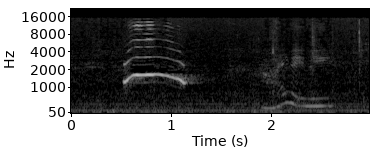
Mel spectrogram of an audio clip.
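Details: Pet Indian ringneck parakeet whistling indoors: a loud clear whistle that rises slightly and then falls over half a second, followed by a quieter low, wavering voice-like note.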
